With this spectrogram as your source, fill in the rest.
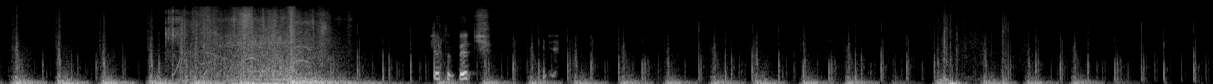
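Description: Heavy boots thud in a steady walking rhythm.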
